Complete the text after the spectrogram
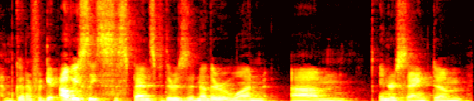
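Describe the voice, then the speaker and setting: An American man talking casually and enthusiastically as an interview guest, animated and given to rambling asides. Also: medium pitch, normal speed. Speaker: interview guest, audio dramatist.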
